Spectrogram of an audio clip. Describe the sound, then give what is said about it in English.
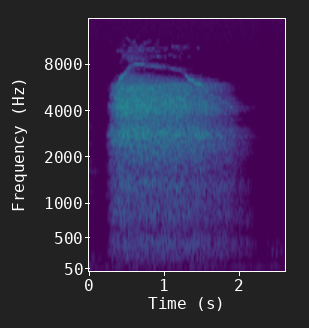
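A person inhaling deeply: one long, loud, airy breath drawn in steadily for about two seconds, then tapering off alone. “Inhale.”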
